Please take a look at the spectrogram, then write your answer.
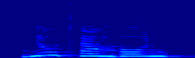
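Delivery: sharp loud "No!" at the cat; calling the cat off. Real, not acted. Scolding her cat away from her water glass, loud and high.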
